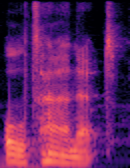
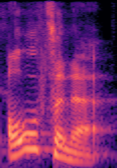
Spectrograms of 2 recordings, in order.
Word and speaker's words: alternate: told me that it's alternate so I was like okay cool it sounds a bit like ultimate but you know I'll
